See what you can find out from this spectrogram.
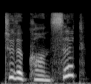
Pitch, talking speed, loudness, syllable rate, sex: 280 Hz, 195 wpm, -18 LUFS, 5.6 syllables/s, female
